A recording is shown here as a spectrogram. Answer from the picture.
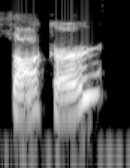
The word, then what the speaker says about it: Sakhar: The name of the business is Sakhar.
